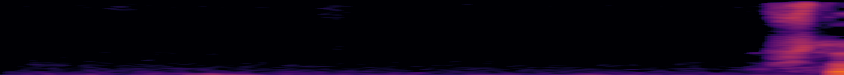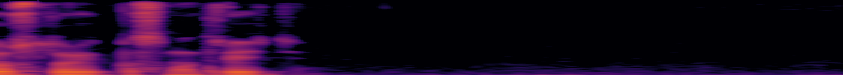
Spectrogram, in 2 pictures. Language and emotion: Russian, neutral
